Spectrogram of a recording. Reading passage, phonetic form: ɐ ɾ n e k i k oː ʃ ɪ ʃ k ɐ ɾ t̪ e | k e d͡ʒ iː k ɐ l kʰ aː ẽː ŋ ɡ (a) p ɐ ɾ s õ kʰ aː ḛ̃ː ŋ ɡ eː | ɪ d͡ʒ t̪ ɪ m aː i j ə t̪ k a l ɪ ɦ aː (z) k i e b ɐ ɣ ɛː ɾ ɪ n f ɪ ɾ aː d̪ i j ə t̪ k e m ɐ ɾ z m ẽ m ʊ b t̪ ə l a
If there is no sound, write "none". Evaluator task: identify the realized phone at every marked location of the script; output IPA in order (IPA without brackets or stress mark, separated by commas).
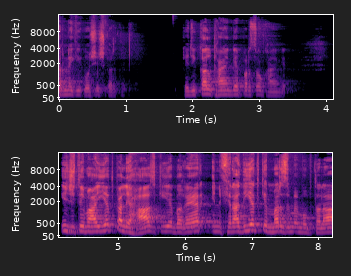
e, z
